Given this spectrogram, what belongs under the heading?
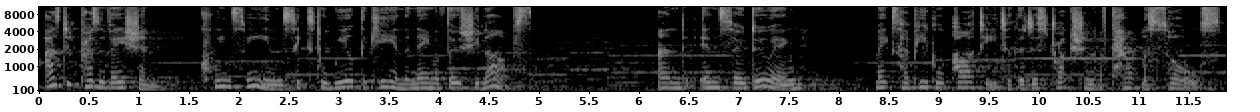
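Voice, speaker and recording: A woman's voice: mid-range voice, unhurried, close to an everyday voice. An actress playing a solemn, dignified female keeper of knowledge in a video game, grave and formal. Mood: grave, reproachful. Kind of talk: dramatic game cutscene acting. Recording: echoey hall reverb, game music.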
